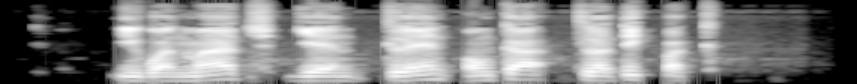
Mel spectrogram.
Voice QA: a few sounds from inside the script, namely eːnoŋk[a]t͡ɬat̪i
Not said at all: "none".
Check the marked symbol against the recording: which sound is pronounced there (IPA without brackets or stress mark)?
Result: a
